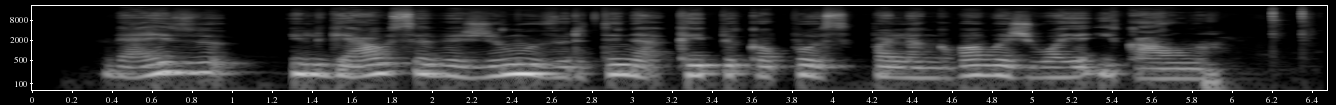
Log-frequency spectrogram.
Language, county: Lithuanian, Kaunas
